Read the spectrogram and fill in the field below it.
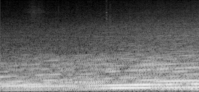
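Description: A Lamborghini Huracán accelerating on a race track in Las Vegas, engine rising steadily in pitch and growing louder through a single gear, loud and close from inside the car, with no talking.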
